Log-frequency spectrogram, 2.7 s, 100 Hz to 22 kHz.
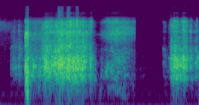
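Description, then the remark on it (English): Small mini dice, ten-sided (D10), rattle and clatter across a hard surface in three bursts: a loud, sustained roll, a softer follow-up rattle, then a short pause before one more brief clatter. No one speaks. “So ignore the sound of my mini dice.”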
